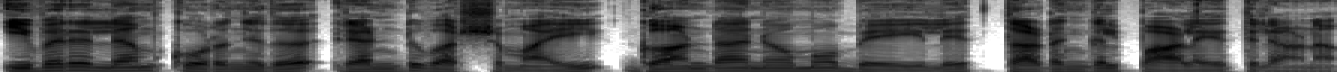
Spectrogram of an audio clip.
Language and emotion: Malayalam, neutral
